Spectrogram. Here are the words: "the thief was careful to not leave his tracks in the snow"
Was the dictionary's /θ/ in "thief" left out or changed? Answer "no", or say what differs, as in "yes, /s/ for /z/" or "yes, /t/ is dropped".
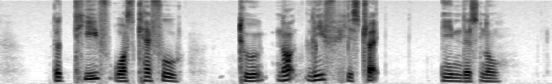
yes, /t/ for /θ/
